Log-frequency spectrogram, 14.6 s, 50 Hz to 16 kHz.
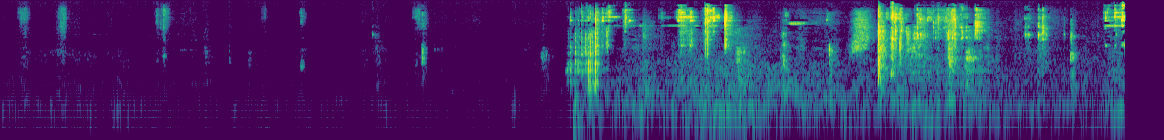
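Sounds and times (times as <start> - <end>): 
bunch of keys jingling while being handed over: 7.1 - 9.3, 11.0 - 13.2, 13.8 - 14.1.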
